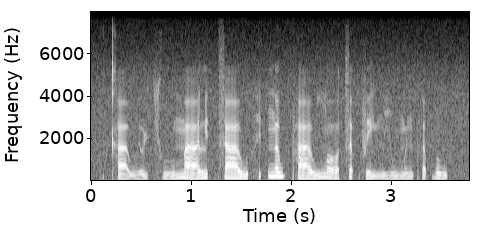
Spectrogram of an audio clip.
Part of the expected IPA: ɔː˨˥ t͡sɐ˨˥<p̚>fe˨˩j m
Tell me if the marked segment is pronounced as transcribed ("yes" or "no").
yes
